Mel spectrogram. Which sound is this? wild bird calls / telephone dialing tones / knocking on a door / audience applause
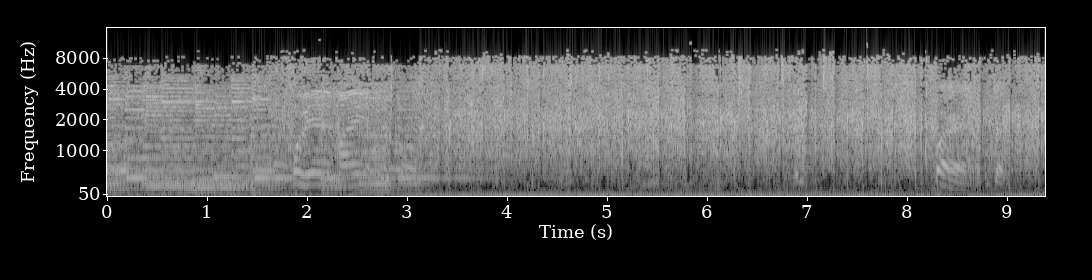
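audience applause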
